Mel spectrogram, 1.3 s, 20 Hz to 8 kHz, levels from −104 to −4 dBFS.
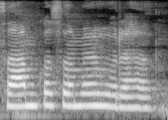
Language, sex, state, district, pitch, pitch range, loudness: Hindi, female, Jharkhand, Garhwa, 265 Hz, 240-275 Hz, -15 LUFS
